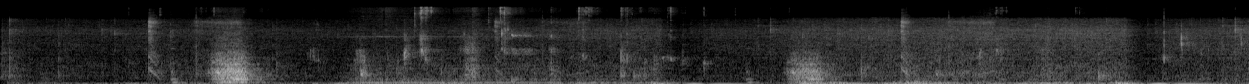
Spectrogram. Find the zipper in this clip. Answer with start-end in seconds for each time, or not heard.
1.4-2.5, 4.9-6.0, 9.0-10.1.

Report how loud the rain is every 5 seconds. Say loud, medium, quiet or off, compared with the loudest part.
medium, loud, loud.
